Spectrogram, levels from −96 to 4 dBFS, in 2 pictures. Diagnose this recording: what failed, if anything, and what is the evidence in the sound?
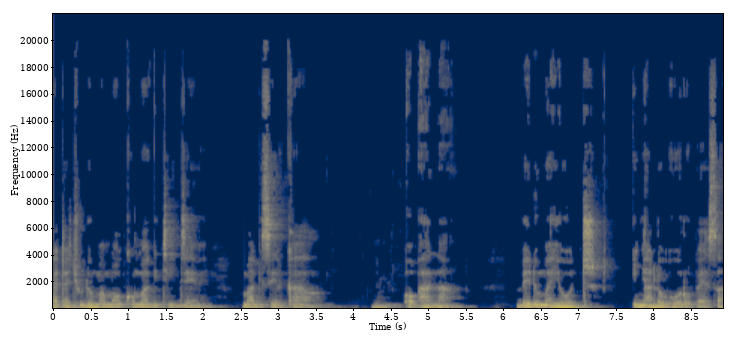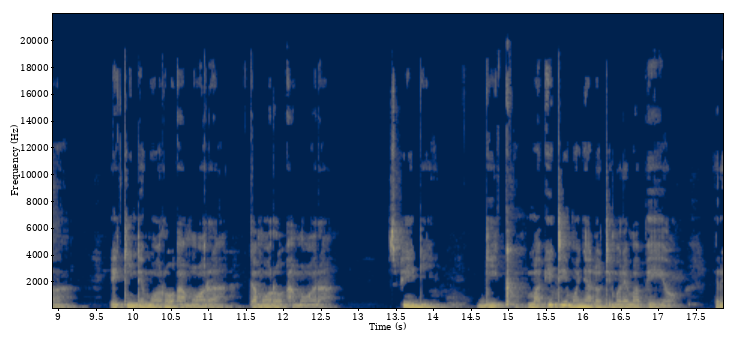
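Nothing in the signal chain has failed, and the speech signal stays continuous and stable at every stage from capture to playback.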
